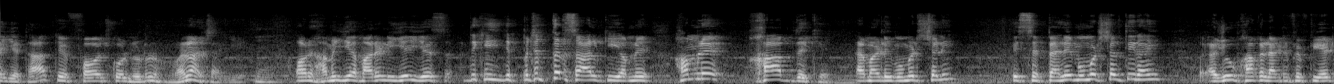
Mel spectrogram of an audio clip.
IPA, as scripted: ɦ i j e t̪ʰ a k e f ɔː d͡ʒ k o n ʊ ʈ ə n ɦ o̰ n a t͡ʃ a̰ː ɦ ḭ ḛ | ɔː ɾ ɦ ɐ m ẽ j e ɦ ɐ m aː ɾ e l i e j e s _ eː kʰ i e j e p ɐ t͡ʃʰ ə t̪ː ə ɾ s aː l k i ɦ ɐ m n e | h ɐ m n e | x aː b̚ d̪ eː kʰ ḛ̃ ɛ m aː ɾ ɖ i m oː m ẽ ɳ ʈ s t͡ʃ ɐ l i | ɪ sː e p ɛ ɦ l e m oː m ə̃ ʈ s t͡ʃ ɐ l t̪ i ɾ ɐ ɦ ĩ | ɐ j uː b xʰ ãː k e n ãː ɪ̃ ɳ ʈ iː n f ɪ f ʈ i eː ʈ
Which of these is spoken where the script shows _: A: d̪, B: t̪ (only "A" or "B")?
A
